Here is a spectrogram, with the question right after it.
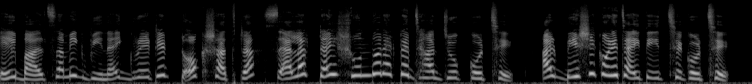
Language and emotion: Bengali, happy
